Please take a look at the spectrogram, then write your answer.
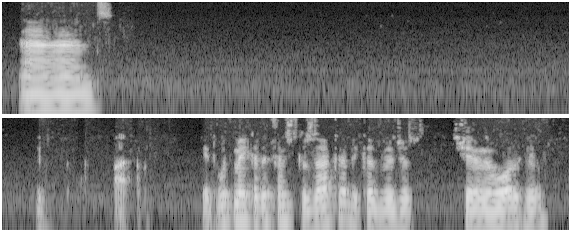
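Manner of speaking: soft, hushed whisper. Worried about being too loud through a shared wall, whispering. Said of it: "I think I'm kind of whispering right now".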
